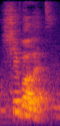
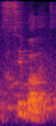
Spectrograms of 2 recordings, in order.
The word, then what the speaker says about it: Shibboleth: They said to him, say now, Shibboleth. Il dit, bon, dis Shibboleth. And he said, Sibolet.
